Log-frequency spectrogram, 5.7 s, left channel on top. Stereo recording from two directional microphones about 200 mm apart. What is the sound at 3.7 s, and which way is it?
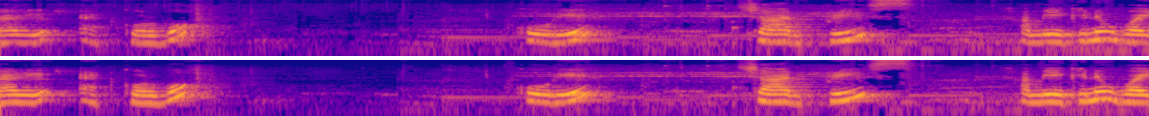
A woman's voice, 40° right (ahead or behind).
